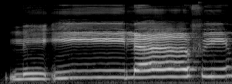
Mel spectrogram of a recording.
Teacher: ای کو تھوڑا سا ہم نے لمبا کرنا ہے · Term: یا مدہ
